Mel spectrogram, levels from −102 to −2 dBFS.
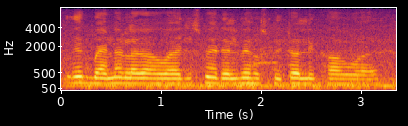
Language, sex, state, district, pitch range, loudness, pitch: Hindi, male, Gujarat, Valsad, 145-165 Hz, -14 LUFS, 155 Hz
